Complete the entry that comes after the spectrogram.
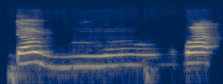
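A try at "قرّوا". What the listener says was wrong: So qa has to be joined with ra mushaddid. Qarruwa.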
